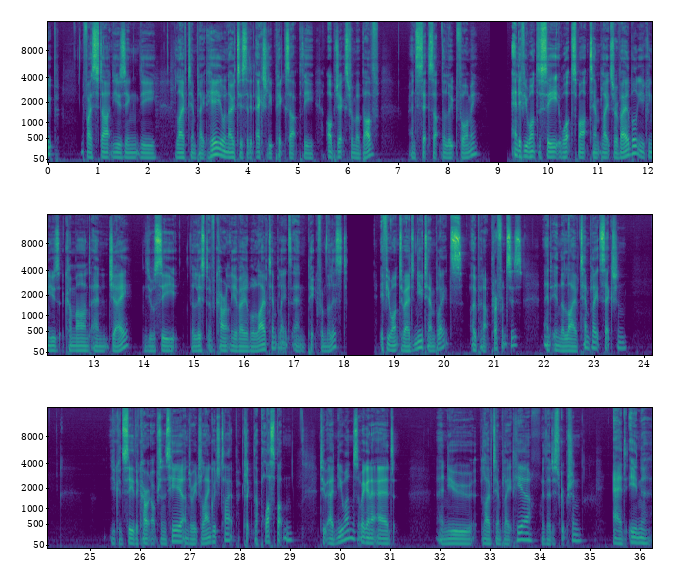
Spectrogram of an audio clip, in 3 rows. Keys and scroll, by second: 1.1 Return, 10.8 super+j, 13.9 Return, 14.6 super+z, 15.3 super+j, 17.4 Return.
